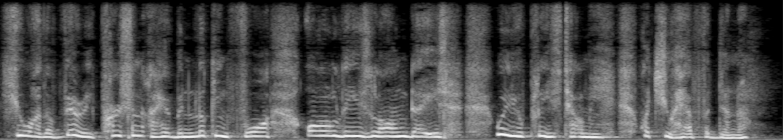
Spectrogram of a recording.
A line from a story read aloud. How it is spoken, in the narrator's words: grew all breathless and panted and kneeled down on the bank and said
